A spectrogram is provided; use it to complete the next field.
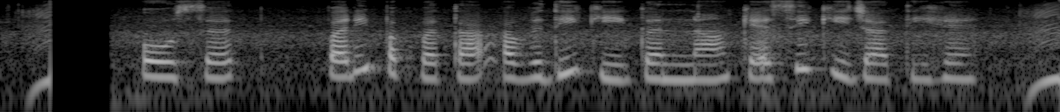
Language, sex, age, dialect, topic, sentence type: Hindi, female, 18-24, Hindustani Malvi Khadi Boli, banking, question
